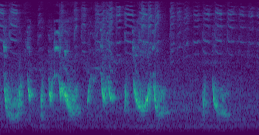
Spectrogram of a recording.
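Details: Little red squirrel defending its nut source against an approaching squirrel with rapid, repeated squeals, each a short downward-curving squeak, about a dozen in under four seconds, fading toward the end.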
